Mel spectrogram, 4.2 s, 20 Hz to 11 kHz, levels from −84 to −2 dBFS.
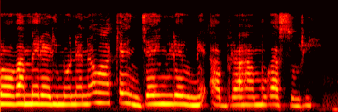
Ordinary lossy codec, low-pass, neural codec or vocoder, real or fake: none; 7.2 kHz; codec, 16 kHz, 16 kbps, FunCodec, trained on Chinese and English, 50 frames a second; fake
